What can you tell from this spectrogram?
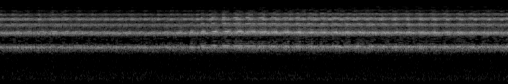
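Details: Chorus of higurashi cicadas: a steady, high, ringing drone of stacked tones with a fine pulsing texture that swells slightly in the middle, continuous throughout, with no other sounds.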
